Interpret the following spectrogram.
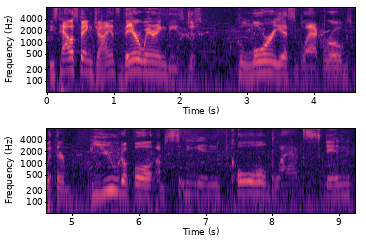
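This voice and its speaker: A man narrating a tabletop game as game master, relaxed and rambling. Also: a little high, slow, soft background music.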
